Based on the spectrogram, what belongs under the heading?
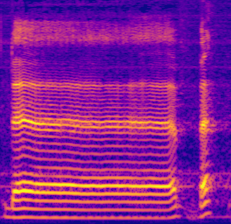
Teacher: نمد بمقدار ست حركات لزوما على الألف الساكنة المفتوح ما قبلها المشدد، المشدد ما بعدها، فنقرأ ونمد على الألف كالتالي: دابة، ويمد طبعا ست حركات وجوبا. · Term: المد اللازم الكلمي المثقل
